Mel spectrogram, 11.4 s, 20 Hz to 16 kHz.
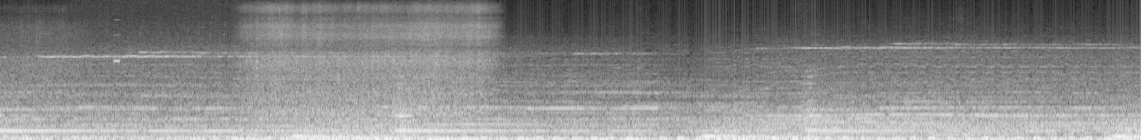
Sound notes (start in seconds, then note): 0.7 G.P.S. beeps; 3.9 engine revving; 5.4 suspenseful music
